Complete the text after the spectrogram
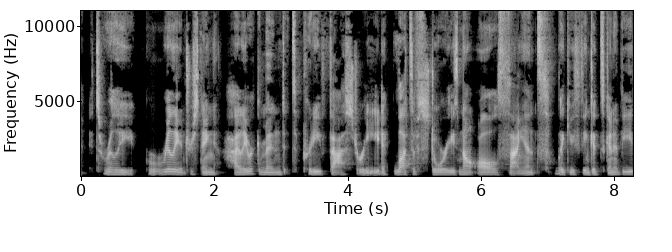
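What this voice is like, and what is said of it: Rough, congested voice. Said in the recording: “Excuse my voice. I have been getting over a head cold”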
